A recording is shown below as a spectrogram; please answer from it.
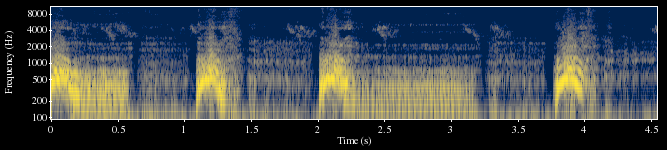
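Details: An angry Kangal shepherd dog, provoked by hand gestures but not touched, gives deep, forceful barks spaced about a second apart.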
